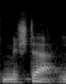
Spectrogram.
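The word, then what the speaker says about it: mishtah (מִשְׁתֶּה): Notice the term feast, it's mishtah. Or I should say in Hebrew, it's mishtah. You usually pronounce the last syllable more hardly than the first.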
